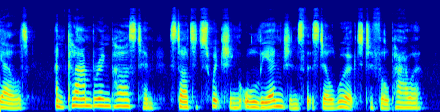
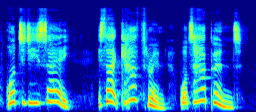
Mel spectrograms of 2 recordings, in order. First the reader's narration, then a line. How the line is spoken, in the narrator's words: Tom was shouting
